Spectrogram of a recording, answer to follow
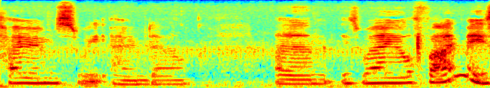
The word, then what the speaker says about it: Holmedale: me at Home Sweet Holmedale. Now the tricky bit is that Holmedale is spelt Holmedale, Holmedale. It's got an L in it, hasn't so it? it's got a silent L.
